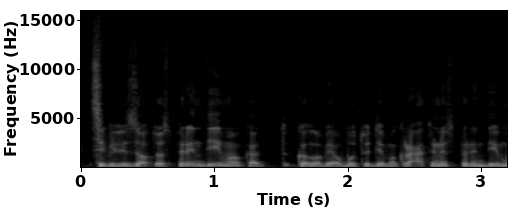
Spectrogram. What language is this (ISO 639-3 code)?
lit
